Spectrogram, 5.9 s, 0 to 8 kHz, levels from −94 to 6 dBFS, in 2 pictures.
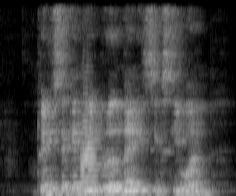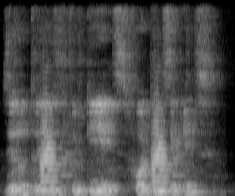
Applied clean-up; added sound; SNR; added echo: none; Trumpet; 4 dB; reverberation time 0.3 s.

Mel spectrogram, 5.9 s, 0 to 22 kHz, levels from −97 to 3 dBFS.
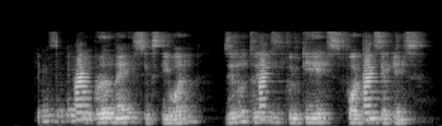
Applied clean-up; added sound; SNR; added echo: neural mask model DeepFilterNet 3.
